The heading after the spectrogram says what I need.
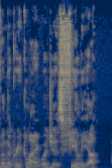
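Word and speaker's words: φιλία: form of love in the greek language is philia p h i l i a um which could be translated friendship but it you know there are friends and then they're friends um philia means a deep seated long-lasting loyal friendship the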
